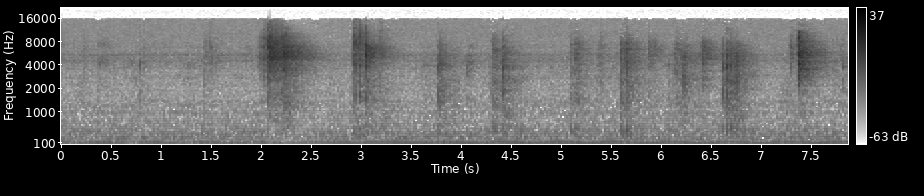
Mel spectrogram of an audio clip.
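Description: Close-miked chewing of crispy deep-fried pork knuckle skin: a run of sharp crunches, loudest about two seconds in, again around three seconds and just before the end, over a steady low hum.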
